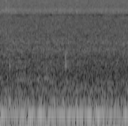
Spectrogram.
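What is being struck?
Nothing is struck.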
